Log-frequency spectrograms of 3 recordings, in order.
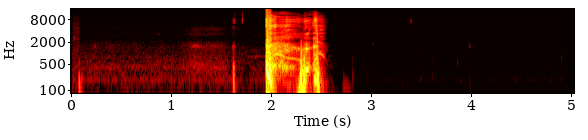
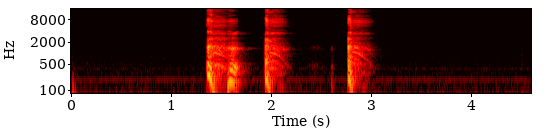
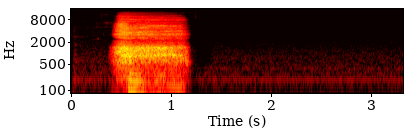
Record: {"cough_length": "5.0 s", "cough_amplitude": 32768, "cough_signal_mean_std_ratio": 0.19, "three_cough_length": "4.6 s", "three_cough_amplitude": 6994, "three_cough_signal_mean_std_ratio": 0.25, "exhalation_length": "3.3 s", "exhalation_amplitude": 17301, "exhalation_signal_mean_std_ratio": 0.38, "survey_phase": "alpha (2021-03-01 to 2021-08-12)", "age": "18-44", "gender": "Male", "wearing_mask": "No", "symptom_cough_any": true, "symptom_fever_high_temperature": true, "symptom_change_to_sense_of_smell_or_taste": true, "symptom_onset": "4 days", "smoker_status": "Never smoked", "respiratory_condition_asthma": false, "respiratory_condition_other": false, "recruitment_source": "Test and Trace", "submission_delay": "2 days", "covid_test_result": "Positive", "covid_test_method": "RT-qPCR", "covid_ct_value": 13.6, "covid_ct_gene": "ORF1ab gene", "covid_ct_mean": 14.3, "covid_viral_load": "21000000 copies/ml", "covid_viral_load_category": "High viral load (>1M copies/ml)"}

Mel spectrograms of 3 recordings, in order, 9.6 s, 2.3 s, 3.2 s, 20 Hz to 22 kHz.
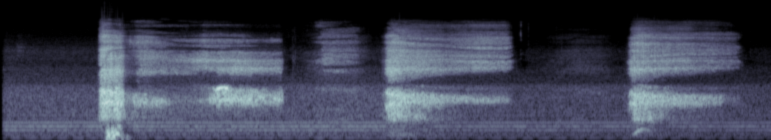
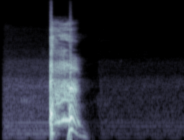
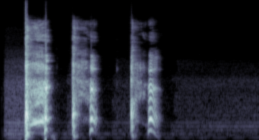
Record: {"exhalation_length": "9.6 s", "exhalation_amplitude": 30050, "exhalation_signal_mean_std_ratio": 0.52, "cough_length": "2.3 s", "cough_amplitude": 32768, "cough_signal_mean_std_ratio": 0.29, "three_cough_length": "3.2 s", "three_cough_amplitude": 32768, "three_cough_signal_mean_std_ratio": 0.31, "survey_phase": "beta (2021-08-13 to 2022-03-07)", "age": "45-64", "gender": "Female", "wearing_mask": "No", "symptom_none": true, "smoker_status": "Current smoker (1 to 10 cigarettes per day)", "respiratory_condition_asthma": false, "respiratory_condition_other": false, "recruitment_source": "REACT", "submission_delay": "1 day", "covid_test_result": "Negative", "covid_test_method": "RT-qPCR", "influenza_a_test_result": "Negative", "influenza_b_test_result": "Negative"}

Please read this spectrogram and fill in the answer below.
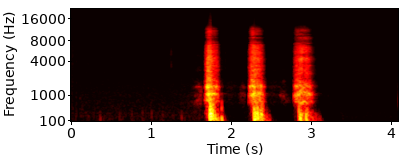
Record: {"exhalation_length": "4.1 s", "exhalation_amplitude": 32767, "exhalation_signal_mean_std_ratio": 0.26, "survey_phase": "beta (2021-08-13 to 2022-03-07)", "age": "18-44", "gender": "Female", "wearing_mask": "No", "symptom_cough_any": true, "symptom_new_continuous_cough": true, "symptom_runny_or_blocked_nose": true, "symptom_shortness_of_breath": true, "symptom_diarrhoea": true, "symptom_fatigue": true, "symptom_headache": true, "symptom_onset": "3 days", "smoker_status": "Ex-smoker", "respiratory_condition_asthma": false, "respiratory_condition_other": false, "recruitment_source": "Test and Trace", "submission_delay": "2 days", "covid_test_result": "Positive", "covid_test_method": "RT-qPCR", "covid_ct_value": 21.9, "covid_ct_gene": "ORF1ab gene", "covid_ct_mean": 22.0, "covid_viral_load": "60000 copies/ml", "covid_viral_load_category": "Low viral load (10K-1M copies/ml)"}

